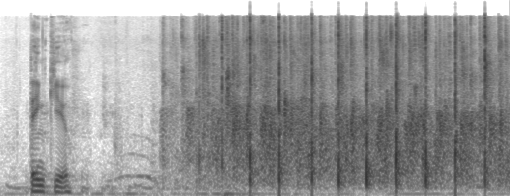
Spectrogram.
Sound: all applauding

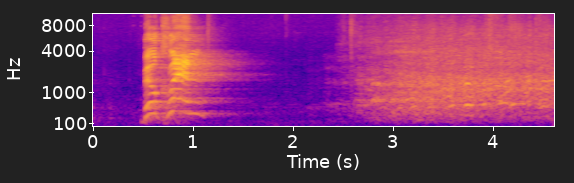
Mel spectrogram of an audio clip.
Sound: audience laughing

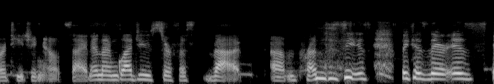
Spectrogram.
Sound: chuckles

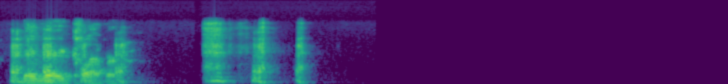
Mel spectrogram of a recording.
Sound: laughs

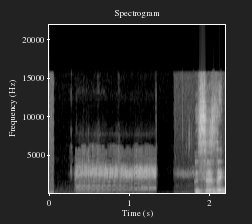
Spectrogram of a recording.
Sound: cat chatters

